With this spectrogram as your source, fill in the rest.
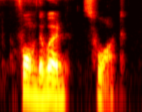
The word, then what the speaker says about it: SWOT: sense to you it's what how do you pronounce it swot swot swot analysis some say analyzes some say analysis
